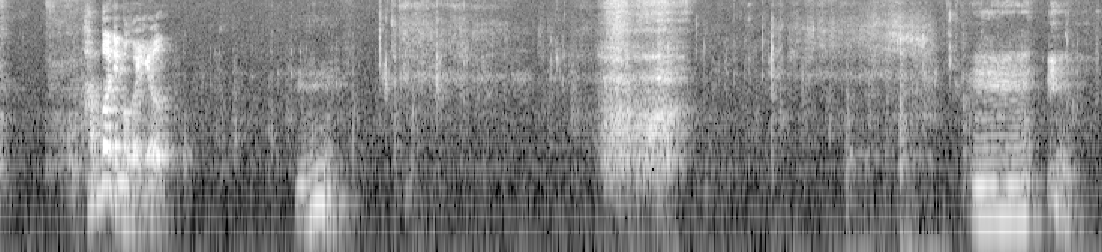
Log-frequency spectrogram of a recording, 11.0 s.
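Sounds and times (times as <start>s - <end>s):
wet chewing clicks: 2.0s - 6.0s, 6.9s - 8.4s, 9.0s - 9.7s.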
